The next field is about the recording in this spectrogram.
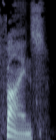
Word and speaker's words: Fiennes: Fascinating pronunciation that you would never, ever guess. And Fiennes. It's not... It's Fiennes, but the first name is the one that's bizarre.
